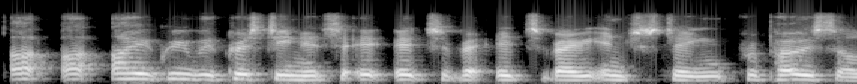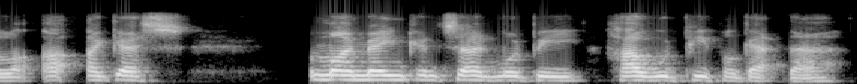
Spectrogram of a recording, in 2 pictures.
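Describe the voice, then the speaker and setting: A woman speaks off the cuff at a public meeting in a middling pitch. She is polite and emphatic, often doubling back on words to stress her point. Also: steady tone, normal speed, a little mellow. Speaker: meeting attendee giving feedback. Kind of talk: spontaneous meeting discussion.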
